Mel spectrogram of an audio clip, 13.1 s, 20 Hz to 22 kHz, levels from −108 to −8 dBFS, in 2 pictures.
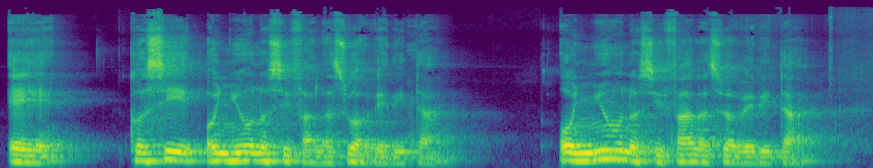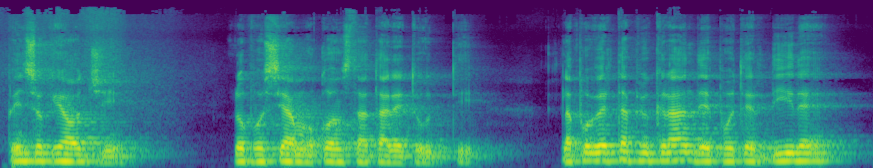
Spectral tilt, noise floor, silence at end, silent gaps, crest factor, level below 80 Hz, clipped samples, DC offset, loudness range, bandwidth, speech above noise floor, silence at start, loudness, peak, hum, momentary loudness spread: -5.5 dB/octave; -66 dBFS; 0.2 s; none; 18 dB; -60 dBFS; under 0.1%; under 0.1%; 2 LU; 18 kHz; 46 dB; 0.05 s; -20 LUFS; -4 dBFS; none; 13 LU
